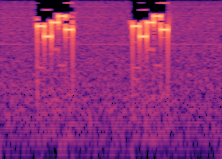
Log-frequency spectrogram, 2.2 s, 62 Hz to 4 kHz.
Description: Five-tone selective call (ZVEI), heard as quick runs of five tones, tones of about 70 ms. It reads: 85997 85997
